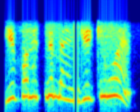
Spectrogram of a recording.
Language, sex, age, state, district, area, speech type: Urdu, female, 30-45, Uttar Pradesh, Aligarh, urban, conversation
